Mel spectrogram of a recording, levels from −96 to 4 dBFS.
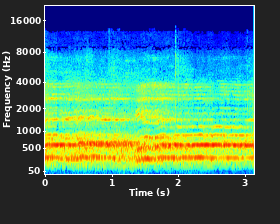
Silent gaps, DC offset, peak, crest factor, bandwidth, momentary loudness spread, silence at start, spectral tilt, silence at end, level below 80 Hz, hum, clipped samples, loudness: none; under 0.1%; -4 dBFS; 10 dB; 8.6 kHz; 3 LU; 0 s; -5 dB/octave; 0 s; -68 dBFS; none; under 0.1%; -14 LUFS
